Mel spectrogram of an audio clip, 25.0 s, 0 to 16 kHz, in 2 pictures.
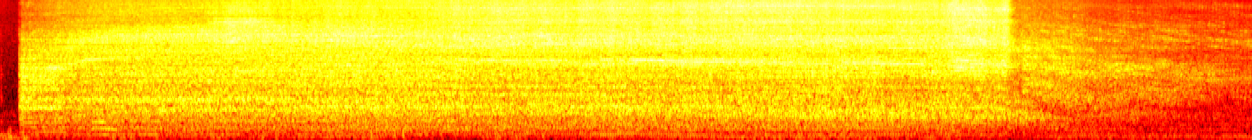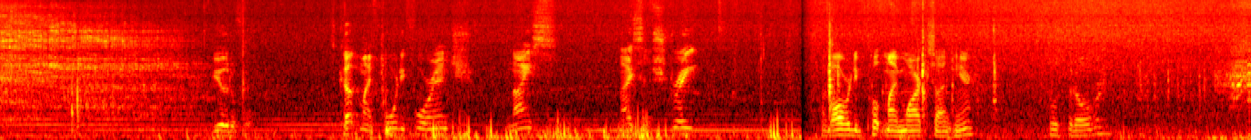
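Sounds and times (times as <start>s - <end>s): circular saw cutting plywood: 0.0s - 14.8s
saw blade spinning down: 0.2s - 14.7s.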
